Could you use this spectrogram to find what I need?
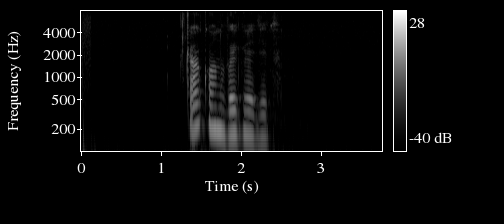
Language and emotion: Russian, neutral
